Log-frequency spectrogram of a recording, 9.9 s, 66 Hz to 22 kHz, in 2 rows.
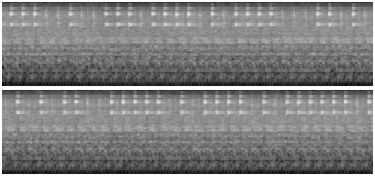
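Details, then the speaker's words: Land Rover 110 300Tdi with a rebuilt engine; coolant drained, running briefly. Sharp high chirps come in quick bursts over a steady diesel idle. There is no screech when cranking, only when it runs. It is thought to come from mid-engine; source unknown. "they no Screech it's no Screech when it's cranking but when it starts it screeches I'm just wondering if it's the the U clutch bearing"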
